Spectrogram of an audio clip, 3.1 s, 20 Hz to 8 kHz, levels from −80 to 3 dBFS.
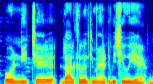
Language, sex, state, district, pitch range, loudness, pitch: Hindi, male, Uttar Pradesh, Saharanpur, 150-155 Hz, -15 LUFS, 150 Hz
